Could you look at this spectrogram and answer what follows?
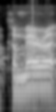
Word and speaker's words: Kamara: is similar, the closest thing to Kamara, not Kamara. I know how to pronounce it now. Kamara and Mark Ingram.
